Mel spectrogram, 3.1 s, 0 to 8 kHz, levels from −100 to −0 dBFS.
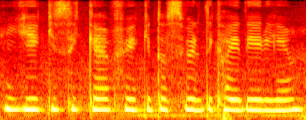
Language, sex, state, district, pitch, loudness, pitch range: Hindi, female, Haryana, Rohtak, 270 Hz, -12 LUFS, 260-275 Hz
